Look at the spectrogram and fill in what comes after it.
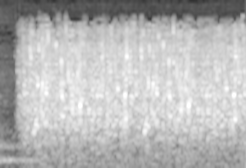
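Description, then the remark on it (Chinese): Water starts flowing abruptly after a brief moment and keeps running steadily, a bright, hissing, splashing rush with no pauses and no voices. “你听到水流水流声了吗？”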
